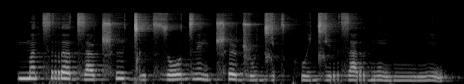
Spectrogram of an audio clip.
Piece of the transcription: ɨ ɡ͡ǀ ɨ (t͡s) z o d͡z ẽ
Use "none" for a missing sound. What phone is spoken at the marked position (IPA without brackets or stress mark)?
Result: t͡s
